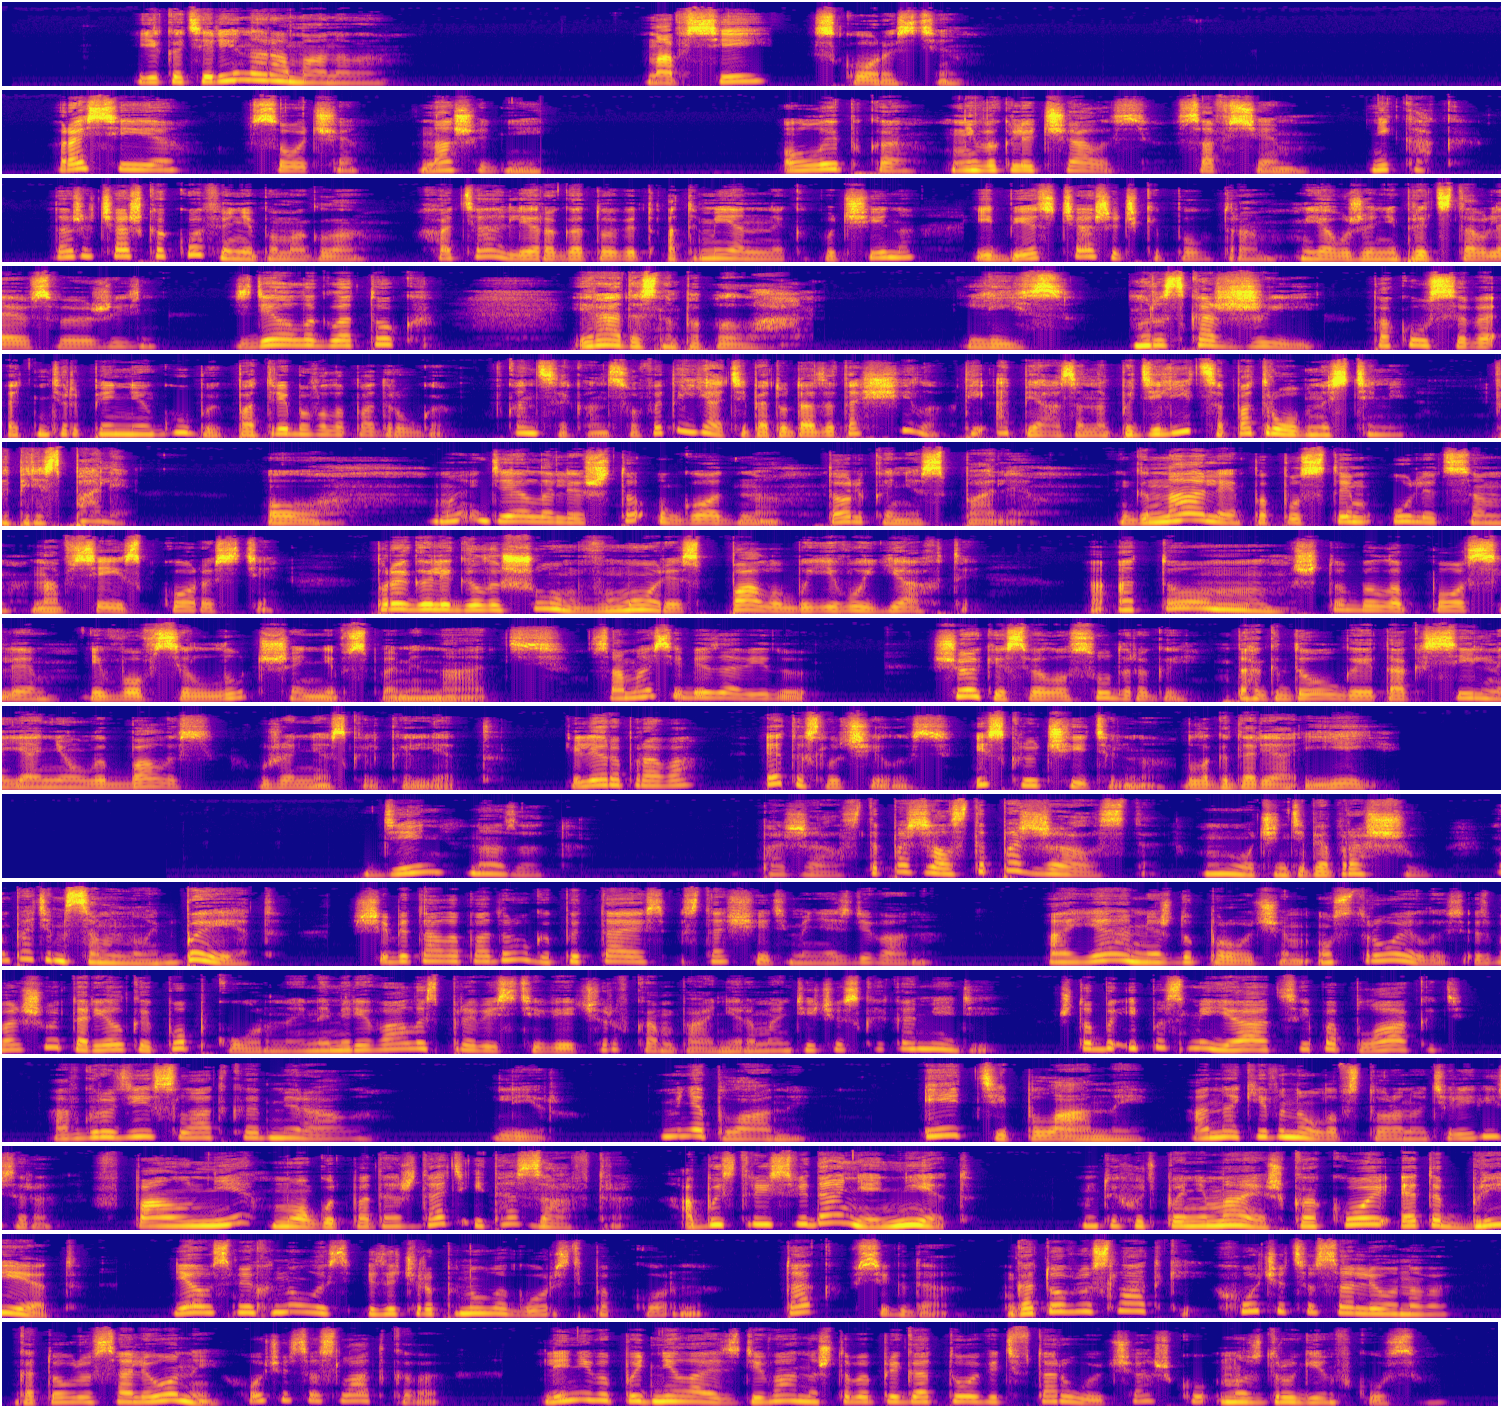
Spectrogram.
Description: Аудиокнига На всей скорости | Библиотека аудиокниг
